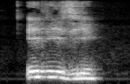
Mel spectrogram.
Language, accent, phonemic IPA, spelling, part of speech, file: French, Canada, /e.li.zje/, élisiez, verb, LL-Q150 (fra)-élisiez.wav
- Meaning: inflection of élire: 1. second-person plural imperfect indicative 2. second-person plural present subjunctive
